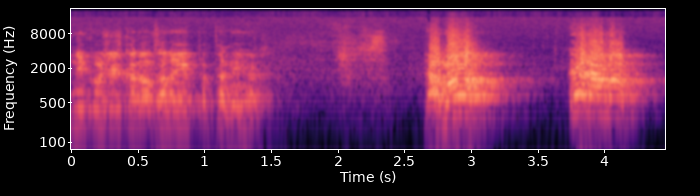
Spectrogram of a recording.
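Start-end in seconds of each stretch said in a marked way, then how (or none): 2.7-4.1 shouting, much higher, louder, slower. Calling out to Ramo to bring ice, shouting. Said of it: "चिल्ला क्यों रहा है".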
